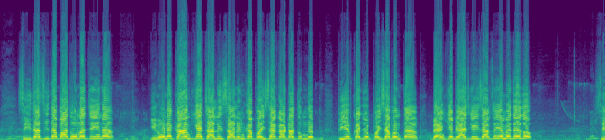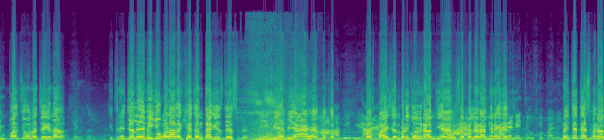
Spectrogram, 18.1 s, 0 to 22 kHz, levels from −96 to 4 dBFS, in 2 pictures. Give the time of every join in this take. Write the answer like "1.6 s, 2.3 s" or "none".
13.0 s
